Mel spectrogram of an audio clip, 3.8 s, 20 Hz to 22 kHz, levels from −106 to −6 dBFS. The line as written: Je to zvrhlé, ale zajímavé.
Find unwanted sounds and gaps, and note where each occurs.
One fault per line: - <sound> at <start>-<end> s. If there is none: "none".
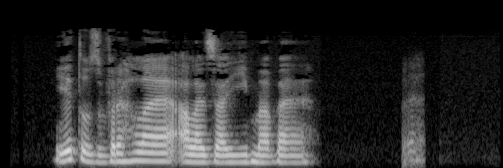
- laugh at 3.0-3.2 s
